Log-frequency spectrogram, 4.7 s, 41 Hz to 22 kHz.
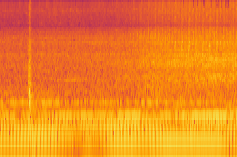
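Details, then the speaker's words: Audi RS3 five-cylinder (DAZA) after engine rebuild, AC on, new hydraulic lifters: quiet, steady, even idle with no knocks or ticks; running smoothly. "all right silent how lovely"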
